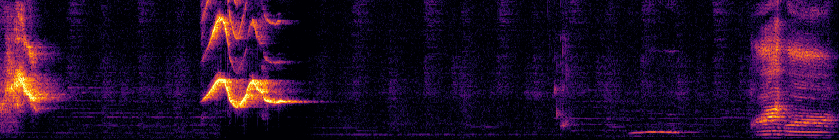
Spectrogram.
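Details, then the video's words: Pet female Timneh African grey parrot, which talks, sings and imitates vacuum and packing-tape sounds: bursts of high, wavering whistles and squeaky notes, a short mid-pitched tone and a harsh harmonic squawk, separated by quiet pauses. "The smartest African Grey Parrot, TALKING - singing, and making vacuum sounds."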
